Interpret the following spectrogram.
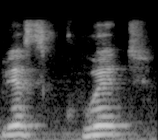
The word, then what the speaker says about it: biscuit: The word biscuit is, even though it should be pronounced biscuit because it has a U in it, we don't pronounce the U there. We say biscuit, as if there's no U.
